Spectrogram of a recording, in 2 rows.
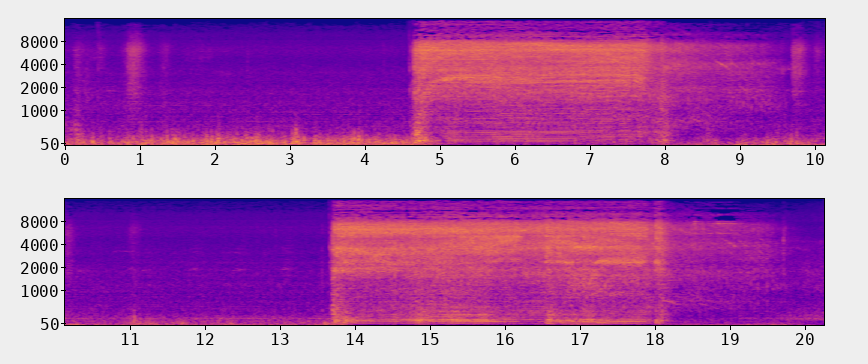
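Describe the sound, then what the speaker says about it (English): A jigsaw cutting notches in 22 gauge sheet metal during horse trailer fabrication: two loud, harsh buzzing cutting bursts of a few seconds each, separated by quieter handling noise, heard close. "I take the jigsaw and finish cutting out the notches"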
